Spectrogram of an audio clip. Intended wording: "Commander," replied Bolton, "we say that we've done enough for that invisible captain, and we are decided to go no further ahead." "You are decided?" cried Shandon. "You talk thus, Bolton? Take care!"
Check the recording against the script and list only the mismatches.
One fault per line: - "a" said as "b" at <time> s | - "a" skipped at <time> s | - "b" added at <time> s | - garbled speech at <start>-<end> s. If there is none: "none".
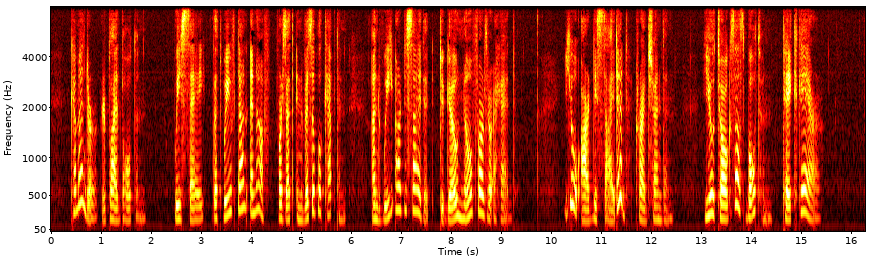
none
